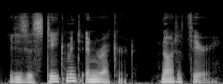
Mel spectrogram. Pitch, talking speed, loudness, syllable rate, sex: 110 Hz, 240 wpm, -20 LUFS, 7.0 syllables/s, male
